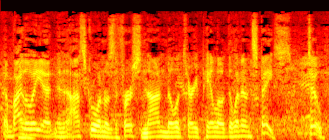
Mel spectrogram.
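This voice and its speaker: An amateur radio expert, appearing as a guest in a live radio interview, gives detailed technical explanations and stories from a busy convention hall booth. His mid-range voice is quick and lively with vocal fry. The audio is poor, with crowd chatter from the convention floor.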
